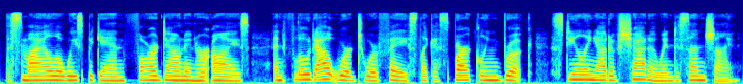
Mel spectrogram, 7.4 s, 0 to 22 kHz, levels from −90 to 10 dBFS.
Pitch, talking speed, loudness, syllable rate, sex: 205 Hz, 200 wpm, -16 LUFS, 5.3 syllables/s, female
